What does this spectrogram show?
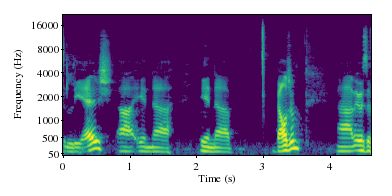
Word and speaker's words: Liège: It was most widely known in the city of I'm going to pronounce this terribly. I think it's Liège in Belgium.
